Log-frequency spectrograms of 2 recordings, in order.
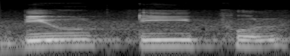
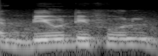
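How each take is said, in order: First: beautiful broken into three drawn-out syllables. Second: Said in the usual way. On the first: Shown as a demonstration. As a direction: count out the three beats of beautiful. (Beautiful শব্দটি তিন সিলেবলে ভেঙে টেনে) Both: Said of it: "ট্রাইসিলেবলিক word".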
